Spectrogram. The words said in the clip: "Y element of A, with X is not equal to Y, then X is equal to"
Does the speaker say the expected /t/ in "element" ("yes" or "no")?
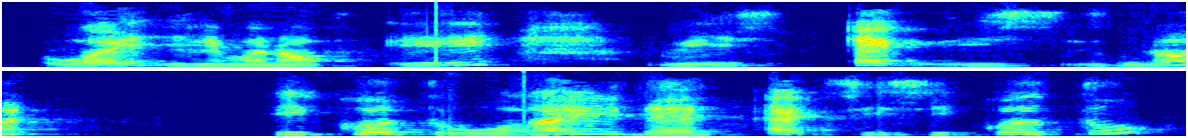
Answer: no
